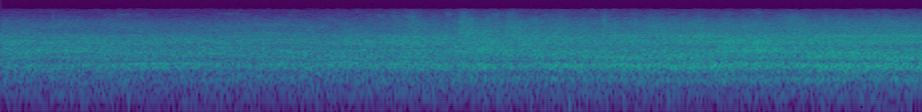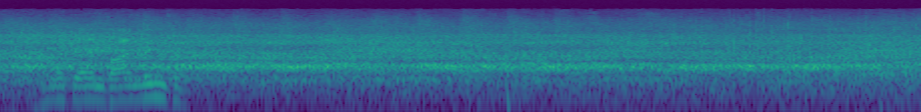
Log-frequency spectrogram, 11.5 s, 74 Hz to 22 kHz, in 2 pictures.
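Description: A football crowd in the Holte End at Villa Park, during Aston Villa against Ajax in a 2008 Europa League match, chants in a dense stadium roar that grows louder partway through, under a commentator talking.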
